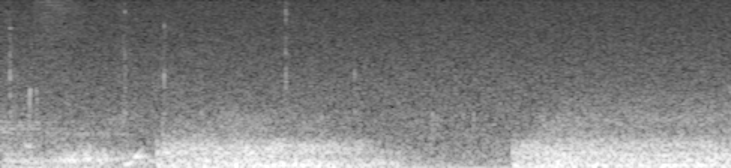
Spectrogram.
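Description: Low, rolling thunder of a storm in the video game No Man's Sky, a steady rumble that swells and eases across the clip with a soft wash of rain-like noise on top, no one speaking.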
